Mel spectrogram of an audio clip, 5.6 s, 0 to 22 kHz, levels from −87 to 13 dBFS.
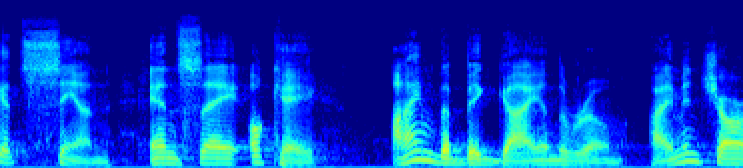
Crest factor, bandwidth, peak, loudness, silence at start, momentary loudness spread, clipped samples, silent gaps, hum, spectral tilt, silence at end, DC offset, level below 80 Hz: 20 dB; 15.5 kHz; -16 dBFS; -37 LUFS; 0 s; 11 LU; under 0.1%; none; none; -4.5 dB/octave; 0 s; under 0.1%; -68 dBFS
